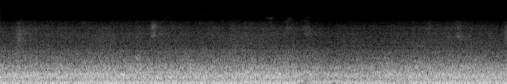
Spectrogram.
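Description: A train rumbles steadily across a steel bridge.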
